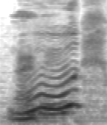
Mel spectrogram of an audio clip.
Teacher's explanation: Another sound that we don't have in German is the English W sound, the Woo, where you really don't even touch anything with your lips or teeth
